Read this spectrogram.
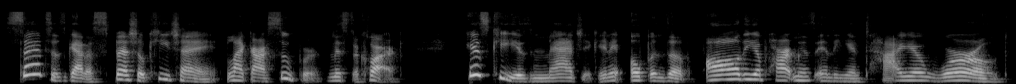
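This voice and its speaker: A woman voicing a gentle mother in a picture book, patiently explaining and soothing. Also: lowish voice, expressive, a little slow. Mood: reassuring. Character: gentle, reassuring mother explaining magic to her daughter.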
